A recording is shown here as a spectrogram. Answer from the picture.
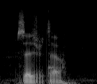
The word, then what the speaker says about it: Szyarto: You can also find him on YouTube at the name of Jeffrey Ciarto, spelled the same way, but this time pronounced Scissorto. – That's correct.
